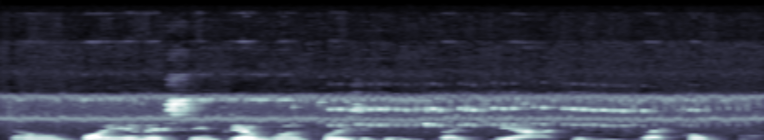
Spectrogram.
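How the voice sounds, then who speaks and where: A man's voice: a little high, steady tone, brisk, mellow, muffled recording, a little hiss or hum. A man with a Brazilian Portuguese accent, a teacher explaining a recorded video lesson patiently, with many fillers and repetitions.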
